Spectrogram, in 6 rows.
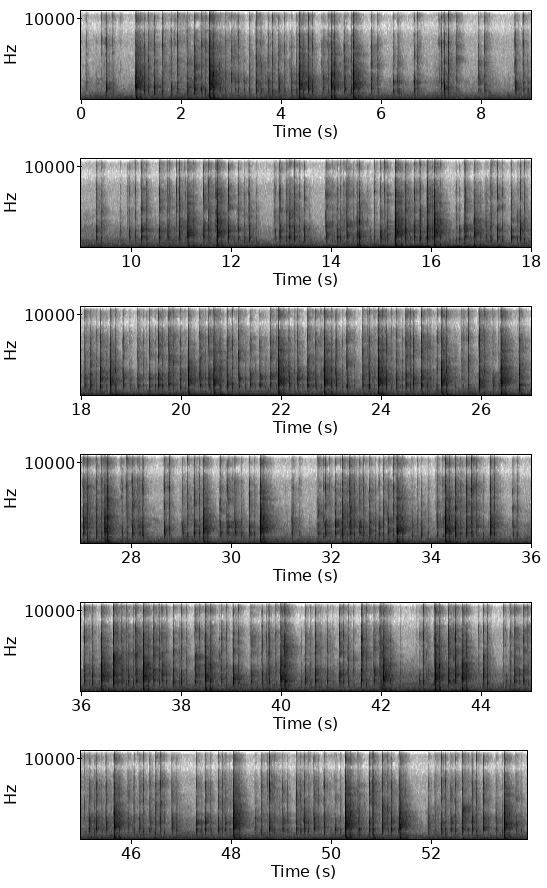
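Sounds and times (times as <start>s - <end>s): faint low hum: 0.0s - 53.9s
keyboard typing clacks: 0.0s - 53.9s.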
